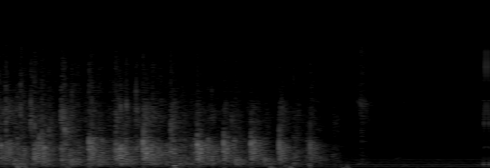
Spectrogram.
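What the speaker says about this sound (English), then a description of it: "So let's give them a big round of applause." An audience at an academic conference session on interdisciplinary research and ESG for planetary health gives applause, steady clapping from a modest crowd that fades out over the last second into near silence.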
